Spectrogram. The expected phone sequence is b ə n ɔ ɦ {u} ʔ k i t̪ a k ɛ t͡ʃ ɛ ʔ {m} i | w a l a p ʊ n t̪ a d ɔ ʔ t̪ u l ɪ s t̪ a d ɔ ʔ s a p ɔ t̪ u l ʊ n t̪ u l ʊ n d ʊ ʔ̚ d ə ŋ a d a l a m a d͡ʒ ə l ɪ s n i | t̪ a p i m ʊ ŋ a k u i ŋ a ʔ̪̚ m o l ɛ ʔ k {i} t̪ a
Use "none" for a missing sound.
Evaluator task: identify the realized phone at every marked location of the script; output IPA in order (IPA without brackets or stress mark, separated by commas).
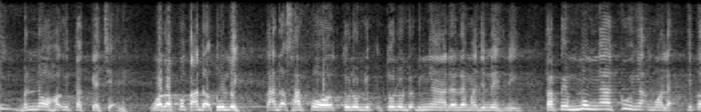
ɔ, n, i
